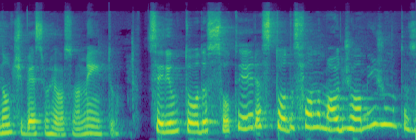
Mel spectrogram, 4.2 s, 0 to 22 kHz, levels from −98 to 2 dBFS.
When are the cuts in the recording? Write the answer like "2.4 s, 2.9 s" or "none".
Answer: 1.2 s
